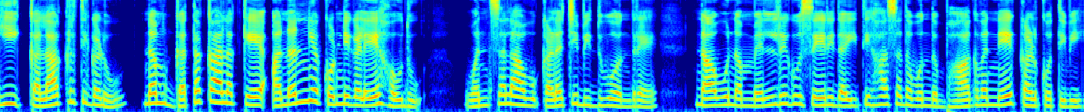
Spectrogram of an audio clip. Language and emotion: Kannada, fearful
